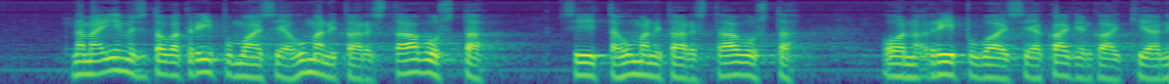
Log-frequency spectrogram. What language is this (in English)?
Finnish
